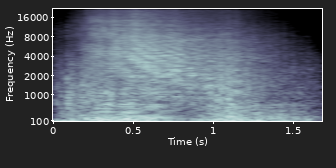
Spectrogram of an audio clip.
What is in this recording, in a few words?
Storm Cast; Warframe; Ninja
